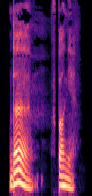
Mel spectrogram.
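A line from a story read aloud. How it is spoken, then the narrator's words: Uncertain reply. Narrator (Russian): как-то неуверенно ответила она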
